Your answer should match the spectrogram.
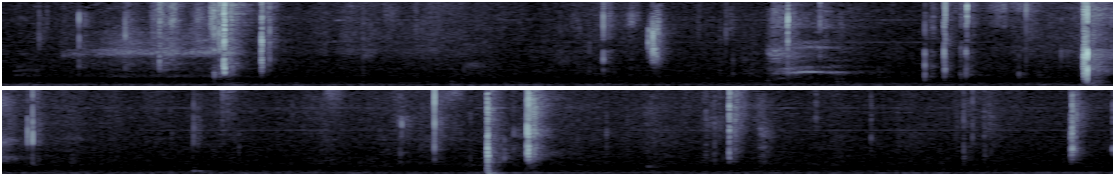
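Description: Pen handling as someone switches pens: scattered small clicks and light rattles, with a few sharper snaps spread over several seconds, all fairly quiet above a low steady room hum and no talking.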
